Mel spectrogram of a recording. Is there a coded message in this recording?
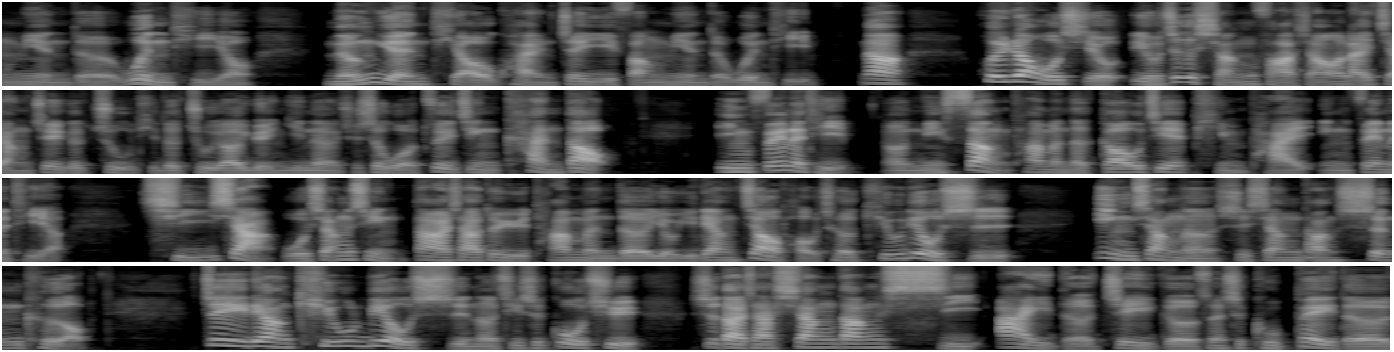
No, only speech in Chinese.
